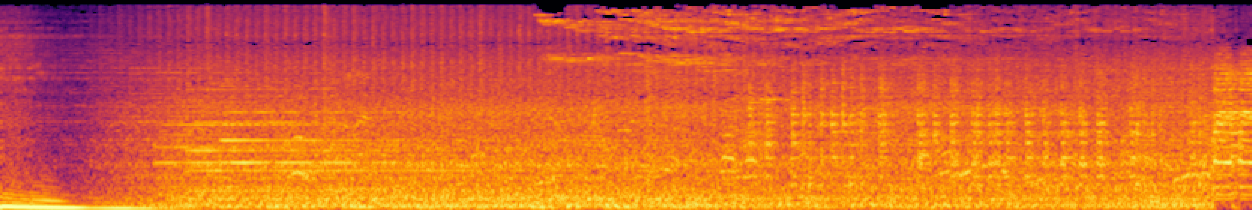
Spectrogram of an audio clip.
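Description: A deep, very loud bass boom falling in pitch, then a loud, dense mix of a dhumal band's drums and amplified sound system with crowd noise.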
